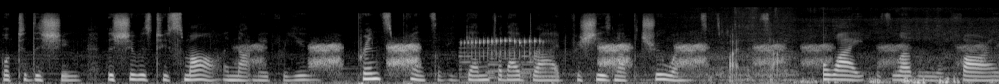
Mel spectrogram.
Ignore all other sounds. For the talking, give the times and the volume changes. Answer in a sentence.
You can hear the talking from 0.0 to 9.9 s, at a steady volume.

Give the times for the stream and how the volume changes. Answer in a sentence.
The stream can't be heard in this clip.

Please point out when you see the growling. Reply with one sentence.
The growling can't be heard in this clip.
